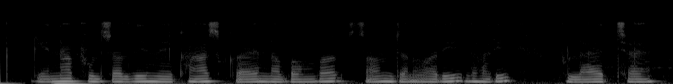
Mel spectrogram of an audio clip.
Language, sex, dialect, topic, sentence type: Maithili, male, Bajjika, agriculture, statement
